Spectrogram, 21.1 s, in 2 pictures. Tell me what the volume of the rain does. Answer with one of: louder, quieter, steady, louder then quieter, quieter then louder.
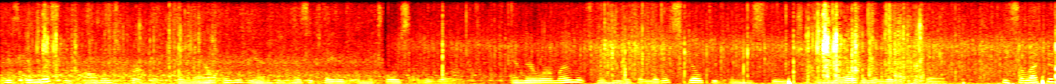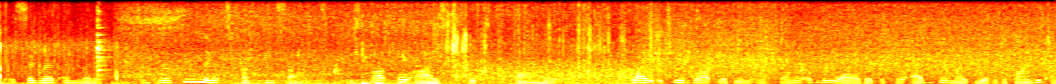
louder.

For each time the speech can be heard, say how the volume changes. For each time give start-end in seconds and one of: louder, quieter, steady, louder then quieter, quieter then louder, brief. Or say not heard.
0.0-21.0 steady.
